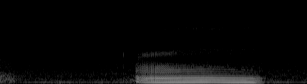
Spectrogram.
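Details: Shiba Inu fast asleep indoors with its mouth open, giving one long, low, droning snore of just over a second with a buzzy rasp. A quiet room hum runs beneath it.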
